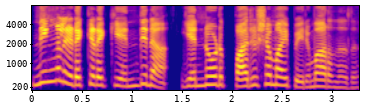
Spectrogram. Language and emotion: Malayalam, angry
